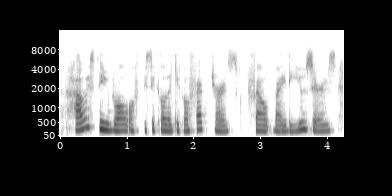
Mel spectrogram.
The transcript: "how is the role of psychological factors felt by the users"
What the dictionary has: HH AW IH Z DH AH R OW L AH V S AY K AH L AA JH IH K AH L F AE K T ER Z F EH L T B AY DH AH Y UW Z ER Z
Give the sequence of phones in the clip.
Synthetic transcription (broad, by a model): HH AW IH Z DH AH R OW L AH P S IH K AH L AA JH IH K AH L F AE K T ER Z F EH L T B AY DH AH Y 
